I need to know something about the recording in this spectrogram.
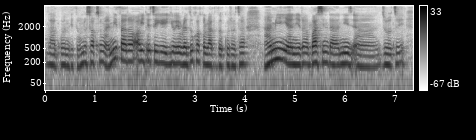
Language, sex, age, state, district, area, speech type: Nepali, female, 30-45, West Bengal, Darjeeling, rural, spontaneous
